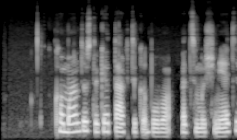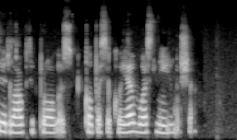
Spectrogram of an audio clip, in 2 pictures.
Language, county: Lithuanian, Vilnius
